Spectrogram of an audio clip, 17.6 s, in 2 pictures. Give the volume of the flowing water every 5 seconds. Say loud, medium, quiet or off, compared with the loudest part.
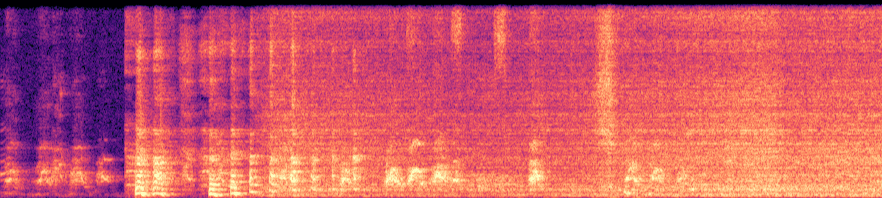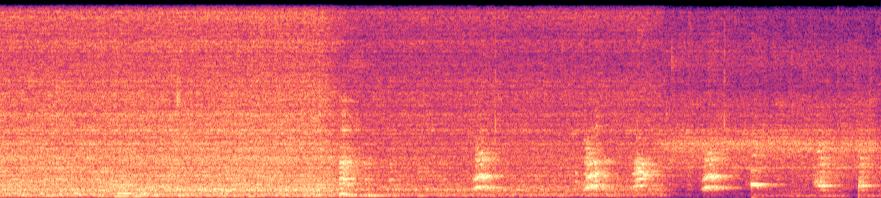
medium, loud, loud, medium.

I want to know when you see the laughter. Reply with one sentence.
The laughter can be heard from 1.2 to 3.6 s, from 5.9 to 7.0 s and from 12.1 to 13.1 s.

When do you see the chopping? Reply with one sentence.
The chopping can't be heard in this clip.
